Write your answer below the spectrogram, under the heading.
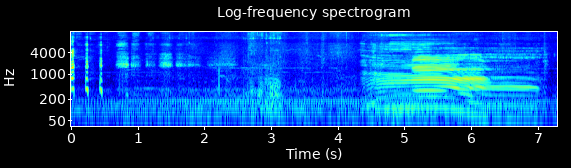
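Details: Cattle gathered for kerapan sapi bull racing at a field in Asemanis: a long, loud moo of about two seconds rises and fades, after a few sharp knocks and low crowd noise.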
